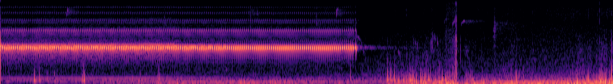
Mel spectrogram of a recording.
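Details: Toads in a mating chorus at Guildwood waterfront, passed while riding: a long, steady, high musical trill with faint overtones holds for about three and a half seconds, then stops abruptly, leaving low rumbling wind or traffic noise and scattered clicks.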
